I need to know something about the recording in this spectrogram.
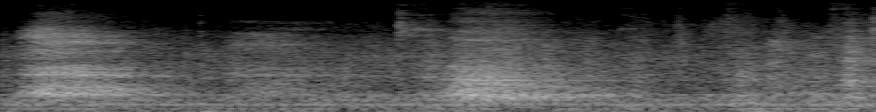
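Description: A man's deep breaths, two long noisy breaths about two seconds apart, as he breathes in and out to empty his lungs before chugging a bottle of beer.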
